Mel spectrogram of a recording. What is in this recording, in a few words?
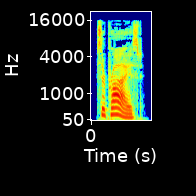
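"surprised", English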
